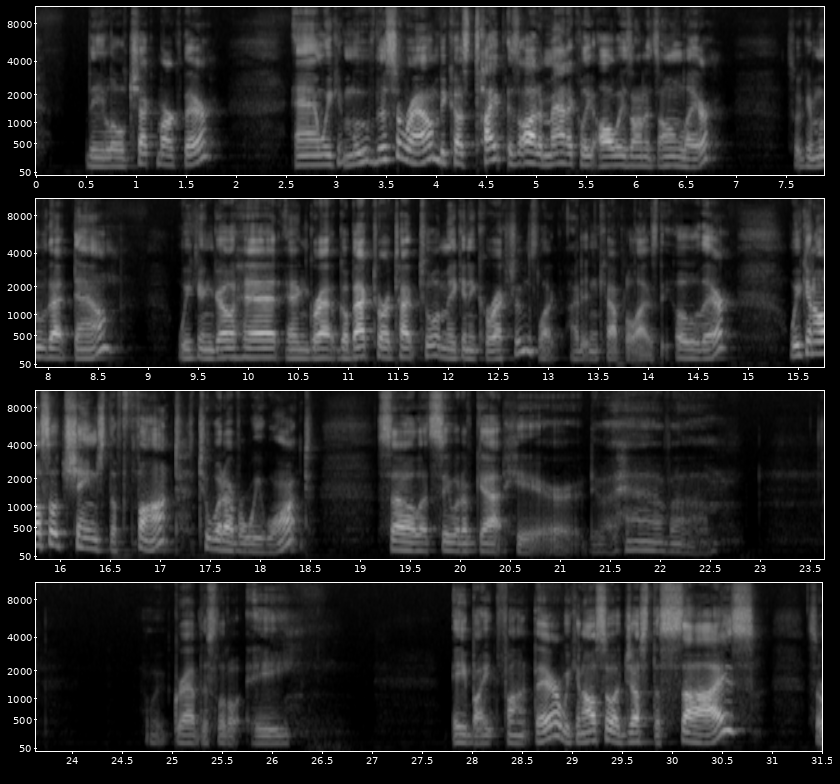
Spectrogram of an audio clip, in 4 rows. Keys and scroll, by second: 14.0 shift+o.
